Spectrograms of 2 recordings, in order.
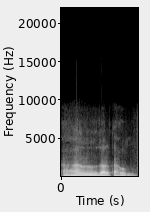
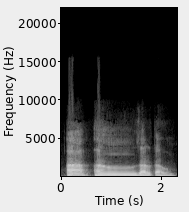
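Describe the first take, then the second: First: The second glottal stop is softened. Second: A lengthened vowel separates the two glottal stops. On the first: "hamzah kedua dibaca tashil" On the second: "memberikan jarak antara hamzah pertama dengan hamzah kedua dengan dikasih mat"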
